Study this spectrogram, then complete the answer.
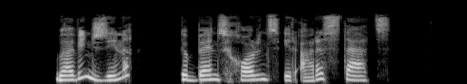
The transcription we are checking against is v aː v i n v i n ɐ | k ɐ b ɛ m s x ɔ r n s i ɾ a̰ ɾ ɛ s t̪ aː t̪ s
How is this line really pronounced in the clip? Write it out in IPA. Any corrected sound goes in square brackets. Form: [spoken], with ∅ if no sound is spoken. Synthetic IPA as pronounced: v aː v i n [z] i n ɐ | k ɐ b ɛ [n] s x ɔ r n s i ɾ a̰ ɾ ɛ s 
